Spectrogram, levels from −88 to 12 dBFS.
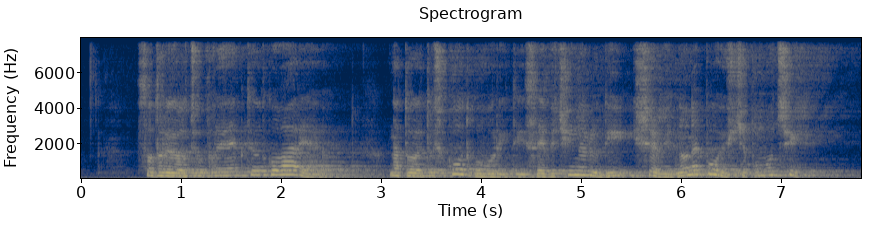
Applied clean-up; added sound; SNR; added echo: none; none; none; reverberation time 1.6 s.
